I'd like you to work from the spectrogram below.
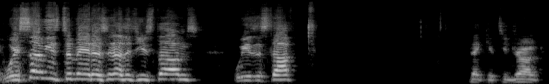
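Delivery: high, loud hyped-up announcer read; announcer slogan. Acted. Host booming the show slogan to viewers. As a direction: punch it like a show tagline.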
